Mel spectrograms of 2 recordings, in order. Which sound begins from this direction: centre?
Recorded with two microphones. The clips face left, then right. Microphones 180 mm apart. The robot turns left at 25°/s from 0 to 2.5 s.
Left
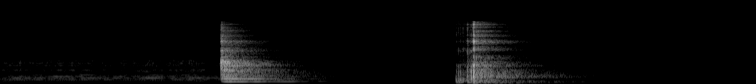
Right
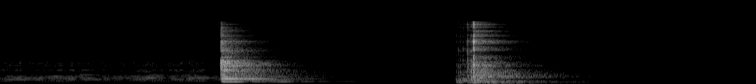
A snare drum, at 2.2 s.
